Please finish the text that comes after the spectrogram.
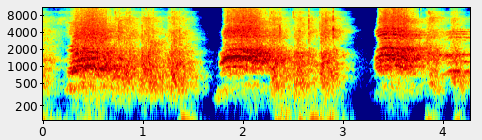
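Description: Indonesian schoolchildren doing a spirit clap for their teacher; three loud bursts of group chanting and shouting with short sharp clap thuds, each burst separated by a brief pause.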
